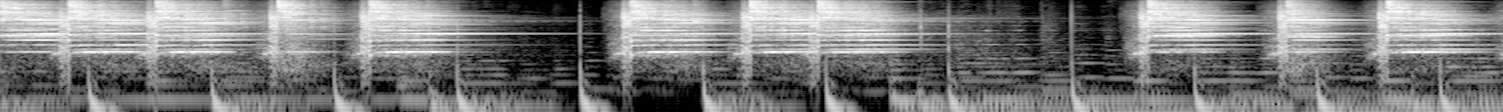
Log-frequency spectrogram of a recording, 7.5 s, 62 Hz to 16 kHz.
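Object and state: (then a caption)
Stainless steel bowl ringing when struck. Water-based soft gel pellets from an F4 Superior are fired repeatedly at the bottom of a stainless steel bowl. Each hit produces a loud, shrill, high-pitched metallic clang that rings briefly before the next strike.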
